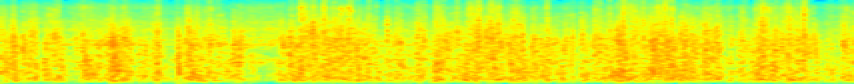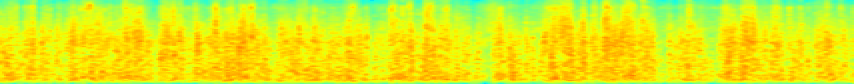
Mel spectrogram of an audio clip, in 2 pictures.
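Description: Steady wind blowing over the microphone from the open doorway of a moving passenger train, over the running noise of the coach on the track.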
